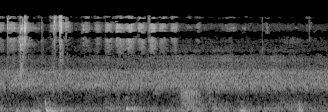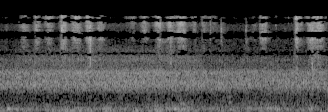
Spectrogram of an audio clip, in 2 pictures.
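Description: A thin black knife blade scrapes and cuts through red and white kinetic sand packed solid in a hand-sized plastic cupcake mold, crumbling the surface. The sound is a quiet, steady gritty scraping with a few soft crunches near the start and bright hiss riding over a low rumble.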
